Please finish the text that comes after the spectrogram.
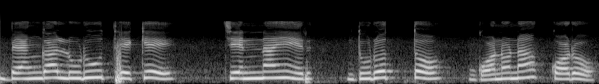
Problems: constant background noise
